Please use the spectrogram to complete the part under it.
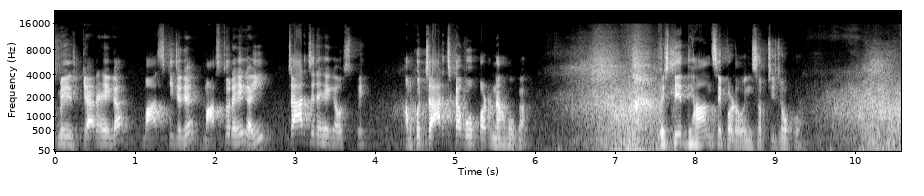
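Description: A young man speaks calmly through a clip-on microphone.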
